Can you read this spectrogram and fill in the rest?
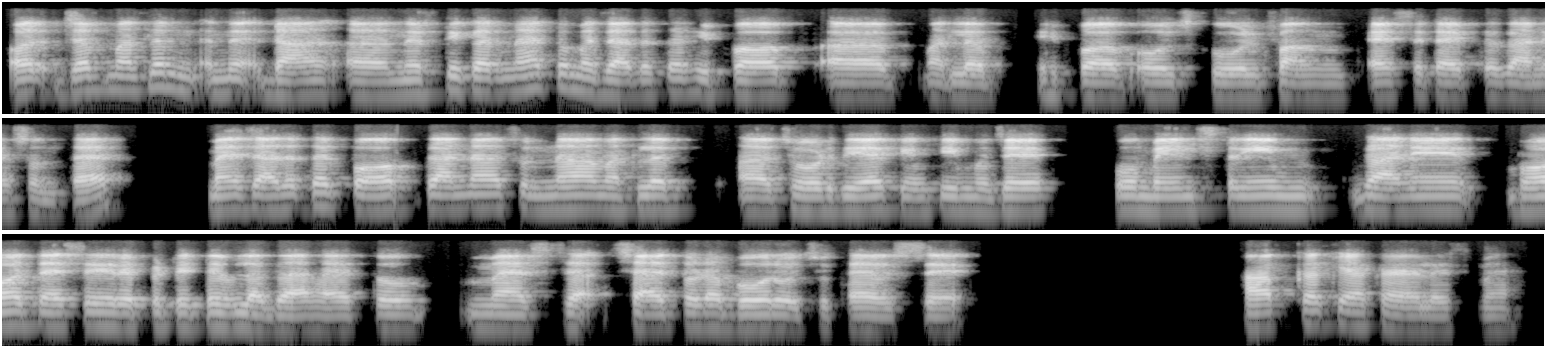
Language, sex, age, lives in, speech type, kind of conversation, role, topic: Hindi, male, 20-24, India, conversation, unstructured, none, संगीत सुनना और नृत्य करना, इनमें से आपको क्या अधिक आनंद देता है?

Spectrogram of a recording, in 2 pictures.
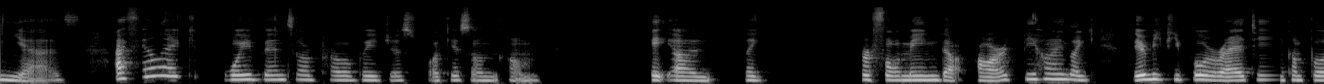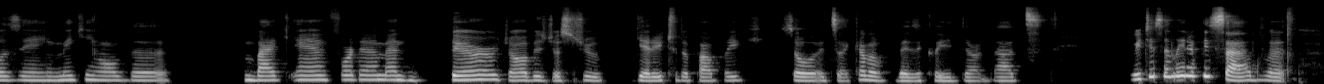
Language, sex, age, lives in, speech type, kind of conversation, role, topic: English, female, 18-19, United States, conversation, unstructured, none, What kind of music best fits your everyday moments?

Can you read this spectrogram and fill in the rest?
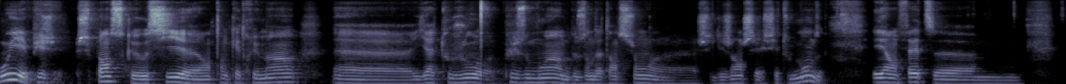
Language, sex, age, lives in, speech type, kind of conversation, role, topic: French, male, 25-29, France, conversation, unstructured, none, Penses-tu que les gens parlent trop de leur vie en ligne ?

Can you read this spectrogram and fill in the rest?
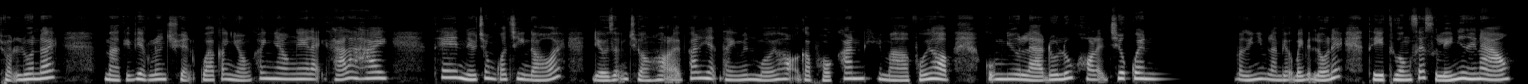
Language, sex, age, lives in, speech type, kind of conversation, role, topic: Vietnamese, female, 20-24, Vietnam, read, expert-assistant, asker, Nếu coi bệnh viện như một chiếc xe buýt đông người, bạn nghĩ vai trò của người quản lý bệnh viện giống với ai nhất trên chuyến xe đó? Vì sao?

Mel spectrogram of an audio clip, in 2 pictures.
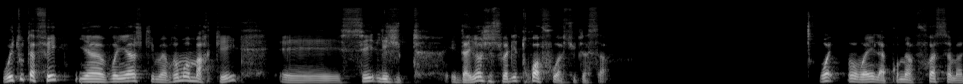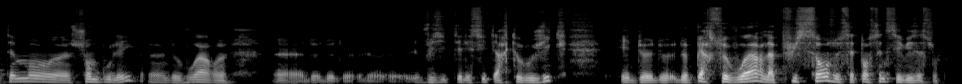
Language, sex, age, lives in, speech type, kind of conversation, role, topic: French, male, 50-54, France, conversation, podcast, guest, Quel voyage a changé ta vision du monde ?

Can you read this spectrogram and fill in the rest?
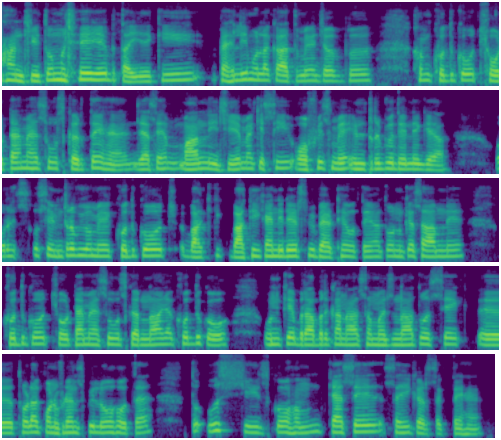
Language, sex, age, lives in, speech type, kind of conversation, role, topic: Hindi, male, 30-34, India, conversation, advice, user, पहली मुलाकात में खुद को छोटा महसूस करना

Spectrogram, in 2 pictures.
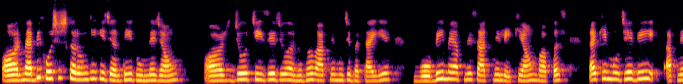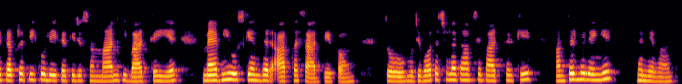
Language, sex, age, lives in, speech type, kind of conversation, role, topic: Hindi, female, 30-34, India, conversation, podcast, host, पहाड़ों में सुबह की सैर ने आपका नज़रिया कैसे बदला?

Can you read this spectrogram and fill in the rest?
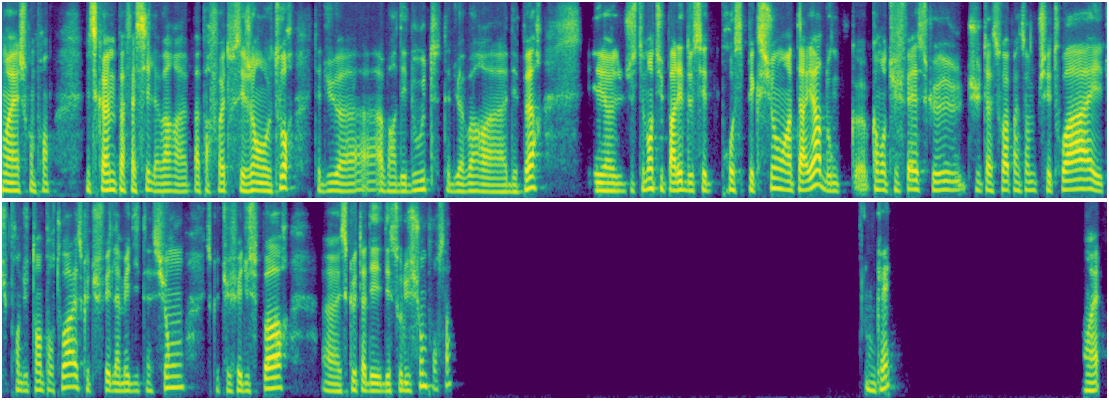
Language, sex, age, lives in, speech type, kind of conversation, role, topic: French, male, 30-34, France, conversation, podcast, host, Quel est ton meilleur conseil pour commencer à te réinventer ?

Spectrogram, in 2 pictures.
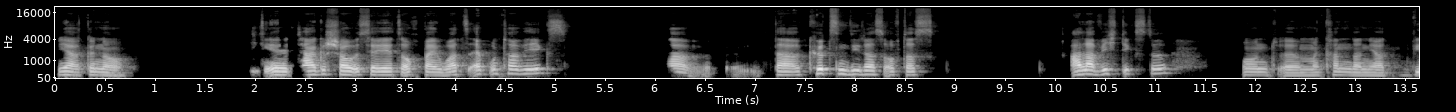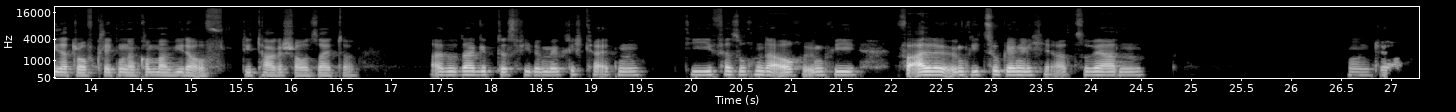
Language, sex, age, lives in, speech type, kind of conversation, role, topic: German, female, 30-34, Germany, conversation, unstructured, none, Wie informierst du dich täglich über das aktuelle Geschehen?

